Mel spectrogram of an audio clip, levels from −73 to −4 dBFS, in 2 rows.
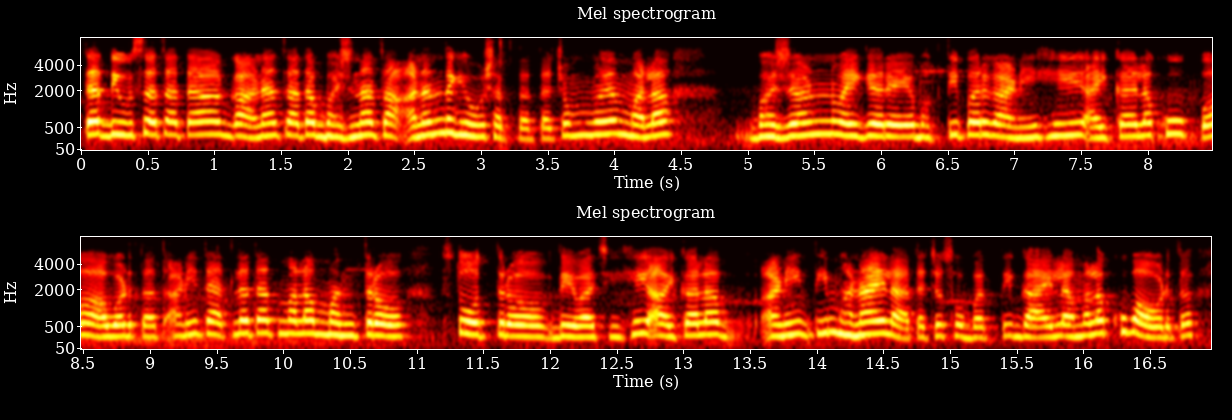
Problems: background sounds at intervals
